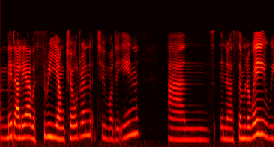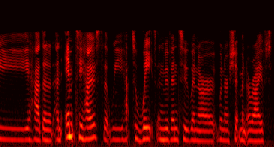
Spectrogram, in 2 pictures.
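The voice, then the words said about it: Scottish accent. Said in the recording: “Although I'm not from London, as you can hear, I'm from Scotland.”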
